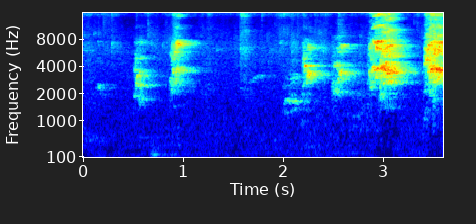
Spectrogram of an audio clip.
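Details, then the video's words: Javan myna calling in the morning, played to provoke caged mynas; a series of short scratchy squawks, growing louder and harsher toward the end. "pancingan burung jalak kebo 100% nyaut"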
